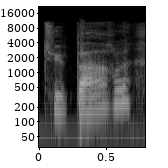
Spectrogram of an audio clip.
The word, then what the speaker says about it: tu parles: parle and tu parles, even if there is a small difference in the writing because you've got this final S for tu, it is the same pronunciation. So it's je parle and tu parles.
